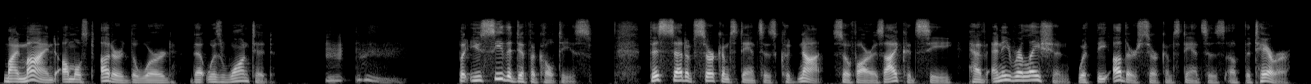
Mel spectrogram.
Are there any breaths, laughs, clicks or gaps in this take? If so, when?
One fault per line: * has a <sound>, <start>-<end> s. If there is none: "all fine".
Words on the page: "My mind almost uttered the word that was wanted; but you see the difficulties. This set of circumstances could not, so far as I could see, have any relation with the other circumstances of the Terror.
* has a breath, 3.2-4.1 s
